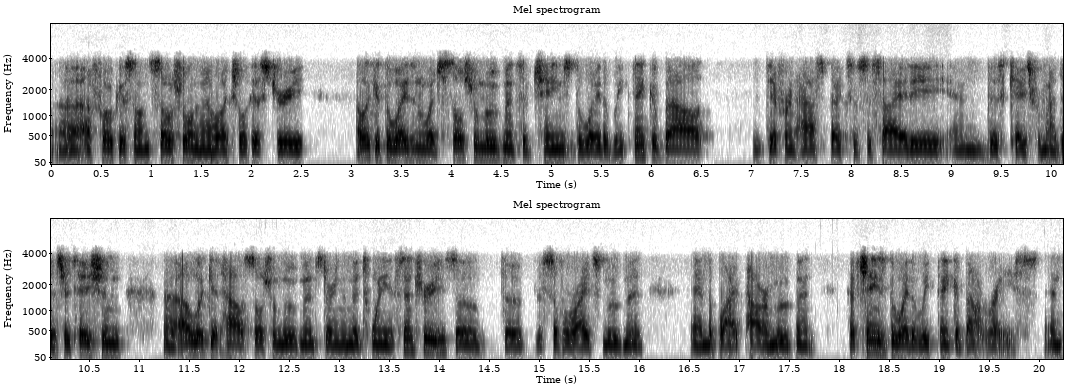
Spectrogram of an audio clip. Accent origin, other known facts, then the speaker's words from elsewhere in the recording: Bowling Green, Kentucky, United States; So I grew up in Bowling Green, Kentucky. Yeah, so the South Central region, and both of my families are from Western Kentucky.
